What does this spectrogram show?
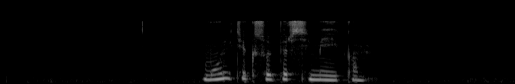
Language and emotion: Russian, neutral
